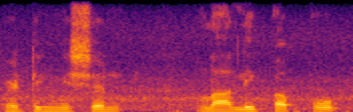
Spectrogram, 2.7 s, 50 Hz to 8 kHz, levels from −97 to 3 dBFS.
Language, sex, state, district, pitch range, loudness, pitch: Kannada, male, Karnataka, Koppal, 125-140 Hz, -16 LUFS, 135 Hz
